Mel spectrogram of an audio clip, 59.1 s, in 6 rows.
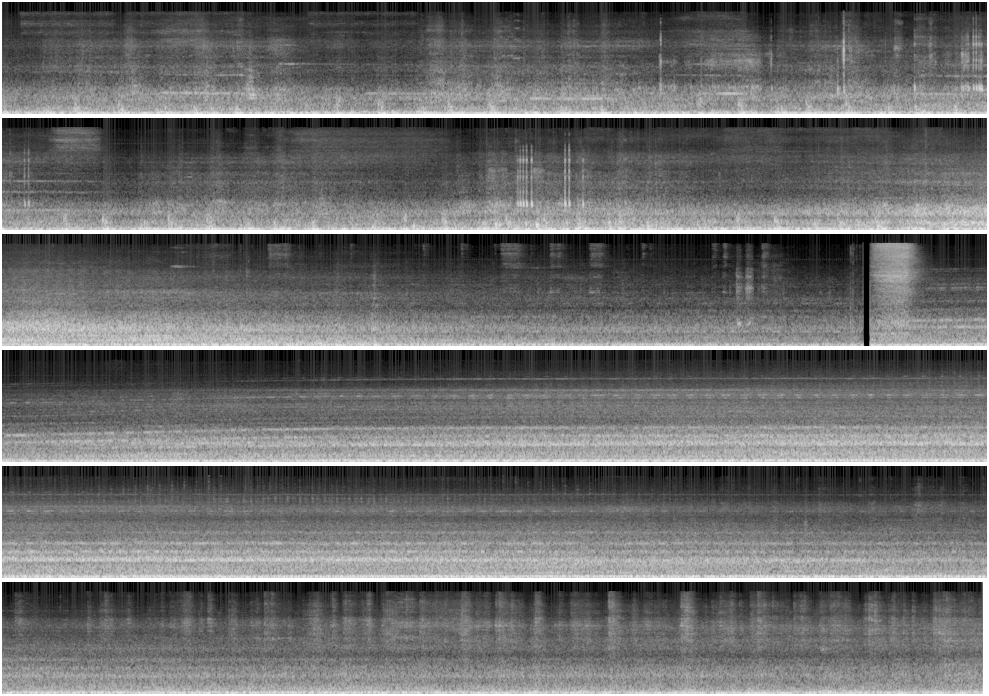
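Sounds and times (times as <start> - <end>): diesel locomotives passing: 0.0 - 59.0
wagon wheels clicking over rail joints: 48.5 - 59.0.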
